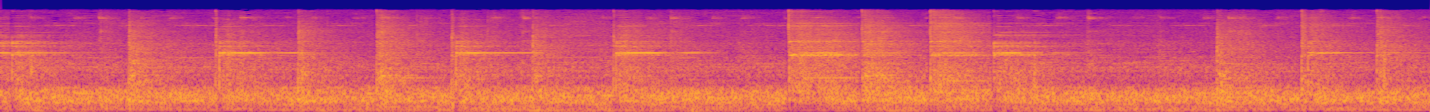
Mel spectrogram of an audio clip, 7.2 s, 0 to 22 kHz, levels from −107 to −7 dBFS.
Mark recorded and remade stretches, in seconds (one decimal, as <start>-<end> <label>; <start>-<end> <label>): 0.0-6.2 recorded; 6.2-7.2 remade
